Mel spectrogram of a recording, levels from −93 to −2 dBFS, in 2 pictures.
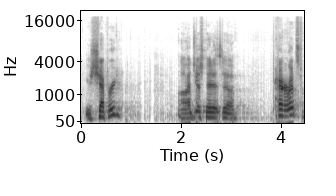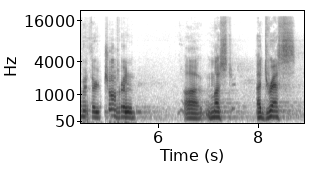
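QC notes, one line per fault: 0.83 to 5.67 s, repeated packet loss (robotic sound): Dozens of short dropouts arrive one after another. Each hole is patched by stretching the last bit of sound forward, so the audio turns choppy. The gaps are brief, the longest about 83 ms. Together they cover roughly a third of this stretch, about 1.8 s of invented fill. The next loss comes before the sound can settle, which gives the robotic texture.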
